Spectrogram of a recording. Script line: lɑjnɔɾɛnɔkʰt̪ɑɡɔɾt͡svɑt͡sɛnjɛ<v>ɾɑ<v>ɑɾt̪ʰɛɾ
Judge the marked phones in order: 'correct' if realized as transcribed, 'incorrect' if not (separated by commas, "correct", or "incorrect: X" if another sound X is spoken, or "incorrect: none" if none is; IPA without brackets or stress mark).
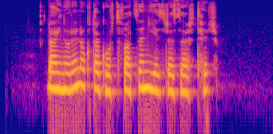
incorrect: z, incorrect: z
